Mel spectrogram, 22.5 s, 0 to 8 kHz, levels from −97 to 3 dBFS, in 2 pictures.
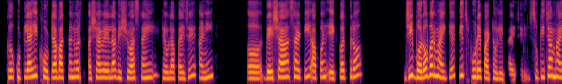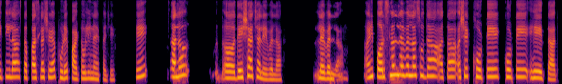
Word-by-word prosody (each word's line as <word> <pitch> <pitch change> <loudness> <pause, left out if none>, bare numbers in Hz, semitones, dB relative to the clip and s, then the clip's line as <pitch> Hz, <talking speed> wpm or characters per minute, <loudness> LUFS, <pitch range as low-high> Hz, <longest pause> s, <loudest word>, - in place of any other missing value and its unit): तर 255 0 +1
कुठल्याही 255 +4 +2
खोट्या 245 -2 +2
बातम्यांवर 260 +2 +1 0.2
अशा 240 +4 -1
वेळेला 245 +1 +1
विश्वास 230 0 -1
नाही 235 +1 -1 0.2
ठेवला 220 -1 -1
पाहिजे. 215 +9 -3
आणि 235 +6 0 0.7
अ, 215 - -3 0.3
देशासाठी 260 +4 +2
आपण 255 +4 -2
एकत्र 250 +5 -2 1.0
जी 295 +4 +7
बरोबर 280 +7 +5
माहिती 255 -5 +2
आहे 295 - -2
तीच 320 +1 0
पुढे 265 0 +3
पाठवली 210 -3 -1
पाहिजे. 180 +3 -13
चुकीच्या 260 +5 0
माहितीला 260 0 +1
तपासल्याशिवाय 250 +2 -1
पुढे 230 -1 0
पाठवली 210 0 -3
नाही 200 -2 -3
पाहिजे. 165 0 -12 0.5
हे 285 +4 +1 0.6
झालं 300 +6 +4 0.8
अ, 225 -1 +3
देशाच्या 265 +1 +3
लेवला 180 -3 -5 0.8
लेव्हलला. 205 -6 0 0.4
आणि 255 +5 +1
पर्सनल 310 +6 +4
लेवललासुद्धा 320 -2 +2
आता 265 +1 -2
असे 290 +3 -1
खोटे-खोटे 275 0 -1 0.2
हे 235 0 +2
येतात, 185 -5 -2
250 Hz, 115 wpm, -20 LUFS, 225-275 Hz, 1.0 s, जी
